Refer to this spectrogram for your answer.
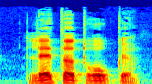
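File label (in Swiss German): "ledderdrucke", Bas Rhin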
